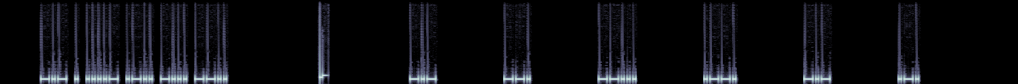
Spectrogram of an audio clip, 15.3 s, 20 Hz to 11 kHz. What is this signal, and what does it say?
Morse code, heard as a keyed tone, about 28 wpm, spaced as for 12 wpm, 700 Hz. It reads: KE4LBZ KG7PKR
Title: USA Call Signs - 6 Characters - 8x Character Spacing - 28wpm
